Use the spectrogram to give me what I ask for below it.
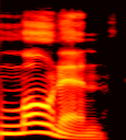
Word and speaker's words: Mōnen: The source material we're looking at today calls it moaning. So monen, that's spelled M O N E N, is a Japanese term for this runaway story.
